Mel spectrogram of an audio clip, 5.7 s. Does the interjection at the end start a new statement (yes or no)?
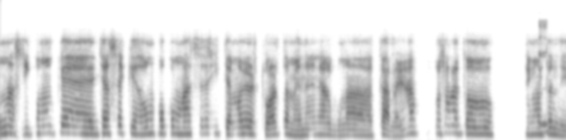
yes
